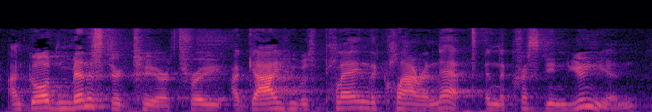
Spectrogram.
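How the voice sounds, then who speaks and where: Speaking at normal speed in a fairly high voice, a middle-aged pastor with a Northern Irish accent chats through his story from a church stage. It's a stage interview with preaching, delivered in an animated, self-deprecating way by this Northern Ireland native.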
